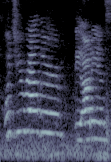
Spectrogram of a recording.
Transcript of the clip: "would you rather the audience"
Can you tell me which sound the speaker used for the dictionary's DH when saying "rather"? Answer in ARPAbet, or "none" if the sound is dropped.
DH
